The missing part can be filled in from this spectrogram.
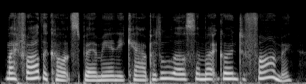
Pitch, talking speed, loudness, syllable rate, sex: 235 Hz, 255 wpm, -16 LUFS, 7.3 syllables/s, female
